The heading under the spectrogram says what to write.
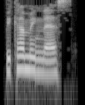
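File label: "becomingness", British English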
